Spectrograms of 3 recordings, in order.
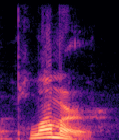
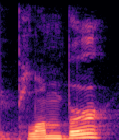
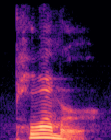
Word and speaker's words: plumber: And we have a plumber. B is silent. Don't say plumber. No, plumber. Plumber.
